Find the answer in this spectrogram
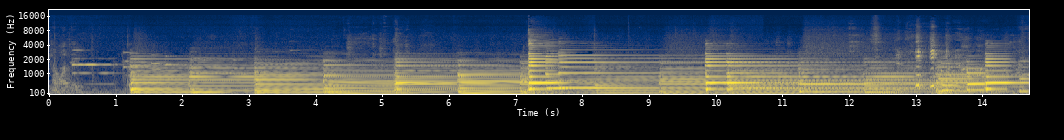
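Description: Electric piano playing a slow series of descending chords, a new chord struck about once a second and left to ring as the lower notes step down.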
